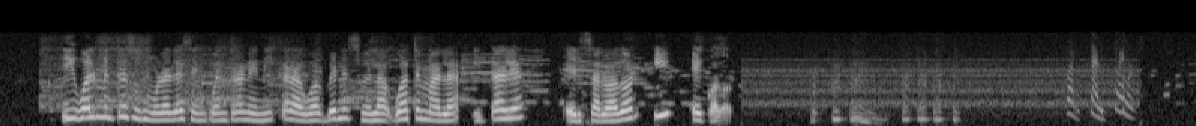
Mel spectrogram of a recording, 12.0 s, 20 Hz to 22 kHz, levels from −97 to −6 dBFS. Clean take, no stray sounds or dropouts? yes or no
no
